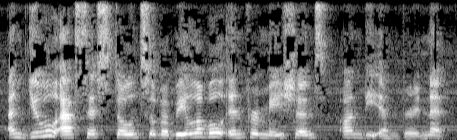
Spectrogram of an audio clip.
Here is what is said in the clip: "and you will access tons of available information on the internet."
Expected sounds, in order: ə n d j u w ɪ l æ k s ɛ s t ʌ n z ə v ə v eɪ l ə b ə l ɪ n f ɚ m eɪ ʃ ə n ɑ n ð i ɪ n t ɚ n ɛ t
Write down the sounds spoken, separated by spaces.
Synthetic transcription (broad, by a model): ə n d j u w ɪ l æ k s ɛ s t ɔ n s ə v ə v eɪ l ə b ə l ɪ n f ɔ m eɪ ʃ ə n ɑ n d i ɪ n t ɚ n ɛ t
